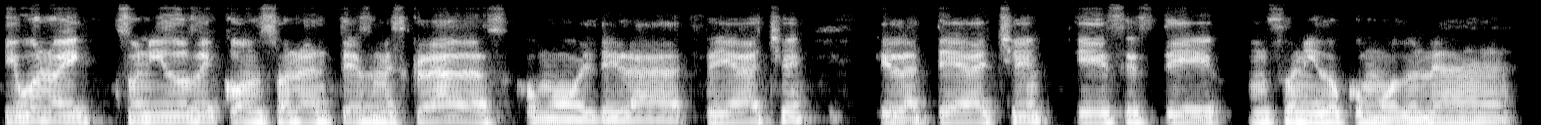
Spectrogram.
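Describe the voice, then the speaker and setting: A man's voice: on the low side, fairly bright tone, dry recording. A man giving a casual English pronunciation lesson, often checking in with "¿ok?" and stretching out sounds to demonstrate them. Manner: conversational, often asks "¿ok?"; many fillers and restarts, stretches words to demonstrate sounds. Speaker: English teacher.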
